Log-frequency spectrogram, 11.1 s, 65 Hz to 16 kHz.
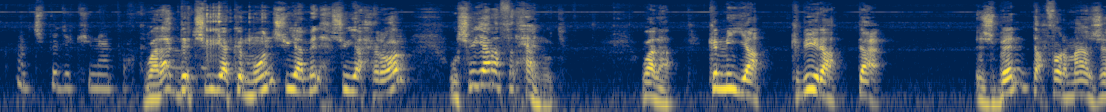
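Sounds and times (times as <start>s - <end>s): person speaking: 1.2s - 4.1s.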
